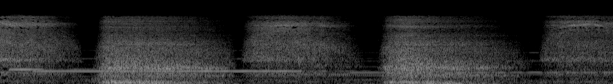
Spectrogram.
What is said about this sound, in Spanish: es preferible inhalar por la boca y exhalar por la boca al mismo tiempo, en los mismos tiempos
